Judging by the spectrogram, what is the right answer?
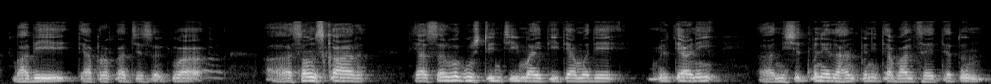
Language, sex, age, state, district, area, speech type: Marathi, male, 60+, Maharashtra, Ahmednagar, urban, spontaneous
